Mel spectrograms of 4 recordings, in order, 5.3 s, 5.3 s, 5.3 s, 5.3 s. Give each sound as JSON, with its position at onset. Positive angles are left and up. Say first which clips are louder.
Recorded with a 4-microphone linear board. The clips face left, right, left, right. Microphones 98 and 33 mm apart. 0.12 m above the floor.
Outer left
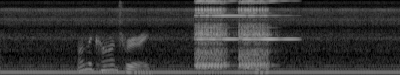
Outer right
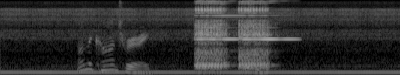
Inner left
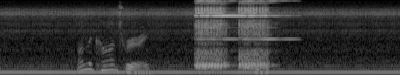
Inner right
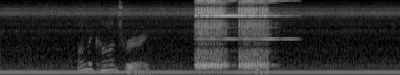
{"t": 1.0, "sound": "a man speaking", "louder": "outer left 5 dB, inner left 2 dB", "side_deg": 20}
{"t": 2.6, "sound": "a phone ringing", "louder": "outer left 1 dB, inner left 1 dB", "side_deg": 5}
